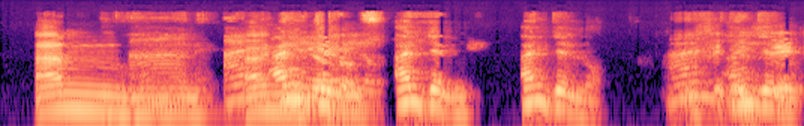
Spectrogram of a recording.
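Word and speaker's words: ἄγγελος: Que me diga lo primero cómo se pronuncia y qué significa. es. Ay, sí, permítame. Angelus.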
